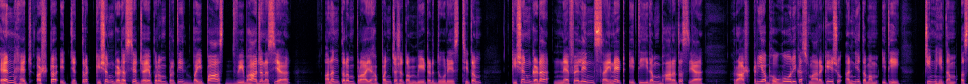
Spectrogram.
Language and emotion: Sanskrit, neutral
